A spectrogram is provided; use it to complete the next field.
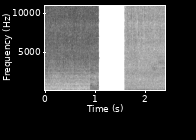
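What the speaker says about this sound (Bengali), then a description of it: "এবার মশলাটা ভালো করে কষানো হোক ততক্ষণ।" Masala spices with salt sautéing in a pan for a vegetarian masala paneer, a steady close sizzle and fry broken by a short silent gap, then the frying resumes.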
